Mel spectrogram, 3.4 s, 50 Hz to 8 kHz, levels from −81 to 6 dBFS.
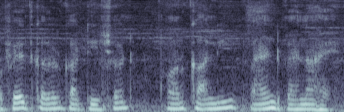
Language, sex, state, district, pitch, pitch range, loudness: Hindi, male, Chandigarh, Chandigarh, 140 Hz, 130-150 Hz, -14 LUFS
